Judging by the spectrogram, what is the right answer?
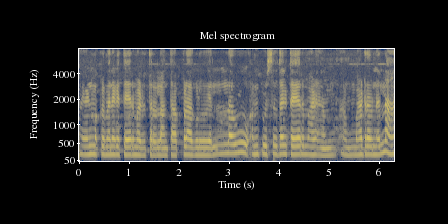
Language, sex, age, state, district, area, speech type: Kannada, female, 30-45, Karnataka, Vijayanagara, rural, spontaneous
